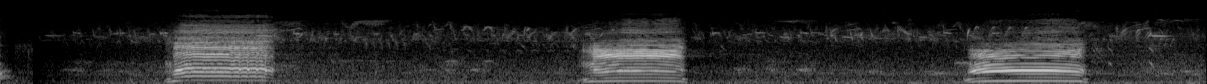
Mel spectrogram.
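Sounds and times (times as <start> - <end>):
chirping: 0.5 - 12.0
flock of sheep bleating: 1.6 - 2.8, 5.8 - 6.9, 9.6 - 10.9
speech: 1.7 - 2.0.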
